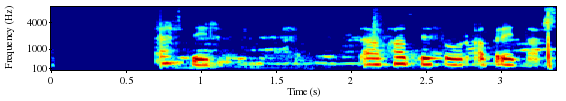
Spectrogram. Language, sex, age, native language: Icelandic, female, 13, Icelandic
